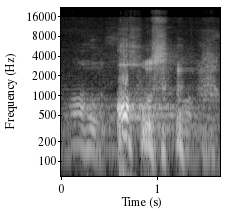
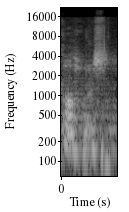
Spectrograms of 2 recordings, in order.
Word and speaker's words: Aarhus: Universidad de, no sé pronunciar, Aarhus, ¿cómo se pronuncia? Aarhus. Aarhus.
